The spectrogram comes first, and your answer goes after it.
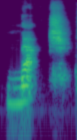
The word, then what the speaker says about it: match: Look at the word match. Match. So we don't say the T sound, and it's just match. It's like just okay. It's just the match. T is like a silent letter in there.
